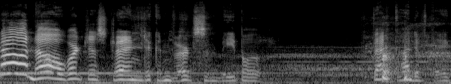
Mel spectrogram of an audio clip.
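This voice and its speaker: A croaky put-on character voice at a fairly high pitch moves at a moderate pace against clear background noise. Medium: actual play. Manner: cryptic, gentle, knowing.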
